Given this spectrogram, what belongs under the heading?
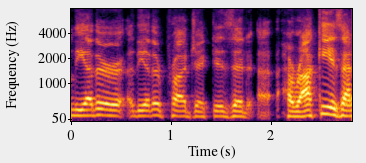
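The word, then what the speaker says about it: Hauraki: And just lastly on the other project, is it Haraki?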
